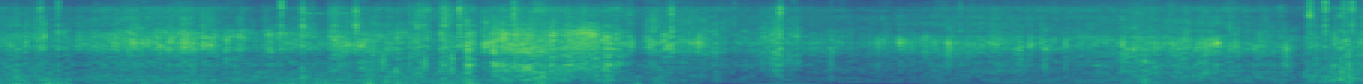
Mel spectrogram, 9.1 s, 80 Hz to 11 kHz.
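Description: Trek Fuel EX 7 full-suspension mountain bike descending rocky singletrack: tyres rolling over dirt and rocks with frequent clatters and knocks from the bike, over a steady rumble of wind and rolling noise. The rumble drops away briefly about five seconds in.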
